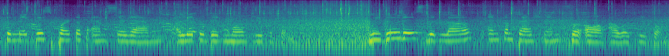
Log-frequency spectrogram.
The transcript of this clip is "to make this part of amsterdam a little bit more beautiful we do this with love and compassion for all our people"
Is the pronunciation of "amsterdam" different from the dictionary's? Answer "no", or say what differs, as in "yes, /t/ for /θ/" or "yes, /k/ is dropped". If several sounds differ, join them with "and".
no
